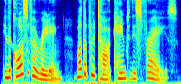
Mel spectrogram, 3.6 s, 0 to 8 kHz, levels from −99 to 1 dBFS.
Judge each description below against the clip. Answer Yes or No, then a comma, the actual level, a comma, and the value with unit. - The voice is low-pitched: No, high, 230 Hz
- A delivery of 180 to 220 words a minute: Yes, average, 200 wpm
